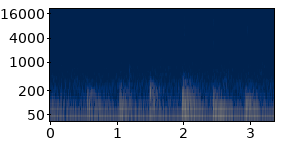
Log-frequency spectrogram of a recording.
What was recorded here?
footsteps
